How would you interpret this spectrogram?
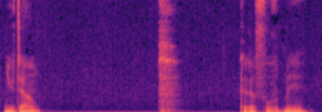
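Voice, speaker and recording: A man's voice: deep voice, fairly even intonation, mellow, slightly rough, heavily acted. A man acting a young university student in a romantic audio roleplay, a defensive, secretly smitten rival who grumbles and gets flustered. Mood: accusing, grumbling. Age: young adult. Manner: flustered, grumbling, halting denials.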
